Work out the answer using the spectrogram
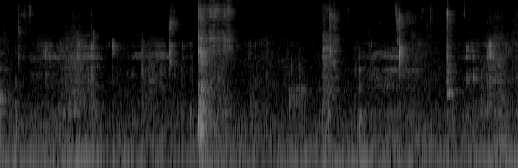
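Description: Faint chewing of a mouthful of mashed potatoes and gravy: a few soft, wet mouth clicks and smacks spread over the few seconds.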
